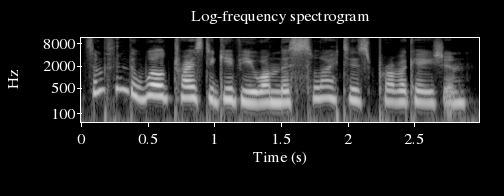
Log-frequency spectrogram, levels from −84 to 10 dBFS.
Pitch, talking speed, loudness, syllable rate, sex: 250 Hz, 220 wpm, -18 LUFS, 6.2 syllables/s, female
